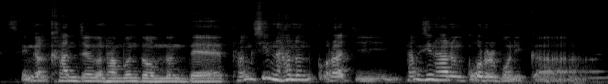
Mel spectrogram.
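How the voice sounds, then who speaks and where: Man voicing a distraught wife, wailing, gravelly edge, high voice. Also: normal speed. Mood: pleading, scolding. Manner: wailing, lamenting. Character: distraught middle-aged wife wailing and scolding.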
